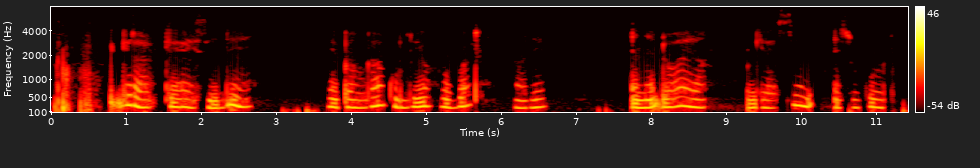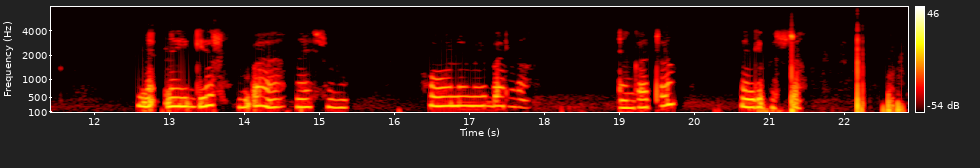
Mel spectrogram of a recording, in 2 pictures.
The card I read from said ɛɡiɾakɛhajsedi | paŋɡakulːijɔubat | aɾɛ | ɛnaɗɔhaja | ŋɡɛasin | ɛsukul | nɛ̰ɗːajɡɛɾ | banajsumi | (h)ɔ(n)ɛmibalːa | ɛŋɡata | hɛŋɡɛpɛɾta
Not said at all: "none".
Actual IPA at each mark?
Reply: h, n

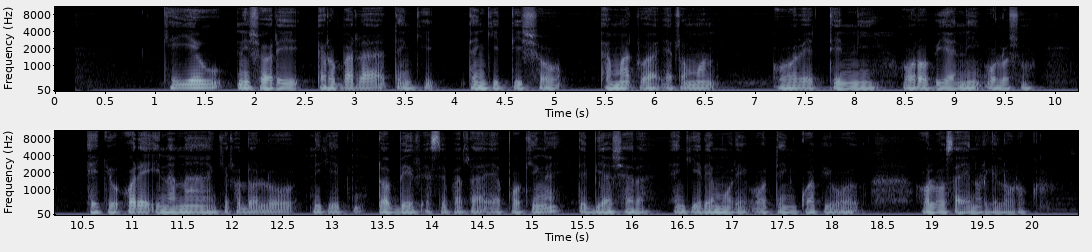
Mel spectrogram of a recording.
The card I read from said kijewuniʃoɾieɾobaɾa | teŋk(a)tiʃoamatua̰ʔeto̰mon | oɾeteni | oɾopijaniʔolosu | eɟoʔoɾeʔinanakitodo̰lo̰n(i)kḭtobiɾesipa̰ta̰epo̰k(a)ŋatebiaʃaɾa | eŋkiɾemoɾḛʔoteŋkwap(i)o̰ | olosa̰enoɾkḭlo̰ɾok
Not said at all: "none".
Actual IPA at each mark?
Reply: i, i, i, i

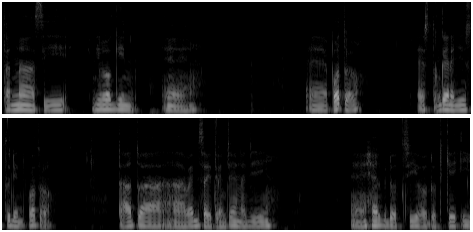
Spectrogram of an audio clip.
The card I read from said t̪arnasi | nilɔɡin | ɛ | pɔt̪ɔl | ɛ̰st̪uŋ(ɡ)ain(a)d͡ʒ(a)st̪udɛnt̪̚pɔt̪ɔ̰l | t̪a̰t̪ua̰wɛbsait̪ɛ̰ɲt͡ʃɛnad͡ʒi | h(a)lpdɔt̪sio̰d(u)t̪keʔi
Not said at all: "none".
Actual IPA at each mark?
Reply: ɡ, a, i, ɛ, ɔ

